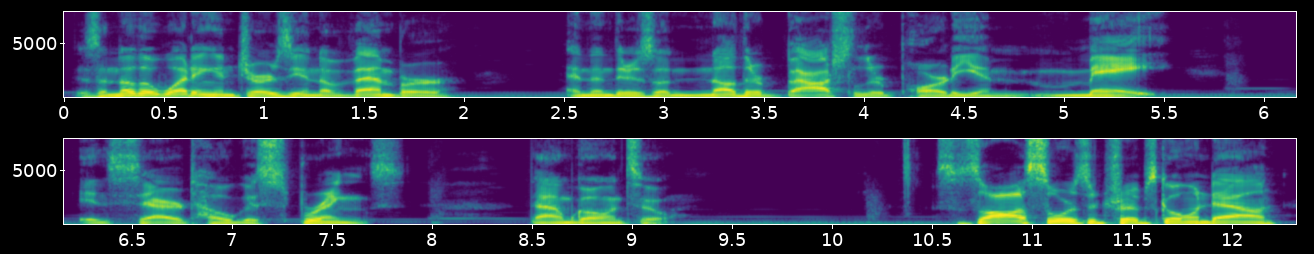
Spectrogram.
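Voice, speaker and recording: A man's voice: mid-range voice, normal speed, a bit bright, soft background music. A young man casually chatting with a live stream audience in a laid-back, slangy, rambling way. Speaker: streamer answering live chat.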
